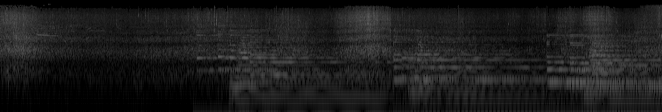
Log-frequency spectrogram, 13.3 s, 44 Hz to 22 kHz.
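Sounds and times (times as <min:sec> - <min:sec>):
water rushing in slow rhythmic swells: 0:00.0 - 0:13.2
distant gulls: 0:00.1 - 0:10.4
sustained musical tones: 0:03.9 - 0:13.2.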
